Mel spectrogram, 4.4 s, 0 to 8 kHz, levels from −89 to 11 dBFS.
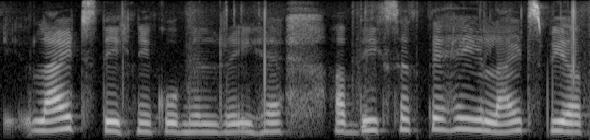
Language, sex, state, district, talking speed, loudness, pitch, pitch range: Hindi, female, Chhattisgarh, Raipur, 190 wpm, -22 LUFS, 200 Hz, 185-225 Hz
